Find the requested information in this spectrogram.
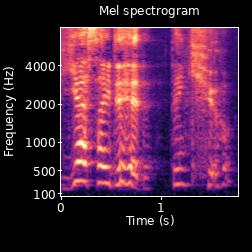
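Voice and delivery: loud exasperated yes. Retold or imitated. To the barista asking again, a loud exasperated reply. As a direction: blurt it out high and loud, fed up but amused. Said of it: "I was like".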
